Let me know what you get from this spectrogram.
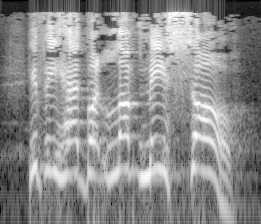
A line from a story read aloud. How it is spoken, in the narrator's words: cried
